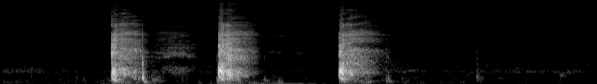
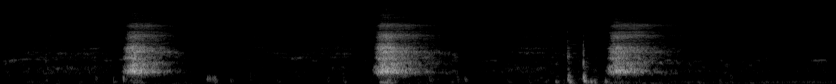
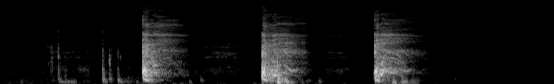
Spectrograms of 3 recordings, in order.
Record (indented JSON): {
  "cough_length": "6.0 s",
  "cough_amplitude": 29435,
  "cough_signal_mean_std_ratio": 0.25,
  "exhalation_length": "8.4 s",
  "exhalation_amplitude": 9002,
  "exhalation_signal_mean_std_ratio": 0.32,
  "three_cough_length": "5.5 s",
  "three_cough_amplitude": 28373,
  "three_cough_signal_mean_std_ratio": 0.26,
  "survey_phase": "alpha (2021-03-01 to 2021-08-12)",
  "age": "65+",
  "gender": "Male",
  "wearing_mask": "No",
  "symptom_none": true,
  "smoker_status": "Ex-smoker",
  "respiratory_condition_asthma": false,
  "respiratory_condition_other": false,
  "recruitment_source": "REACT",
  "submission_delay": "1 day",
  "covid_test_result": "Negative",
  "covid_test_method": "RT-qPCR"
}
